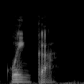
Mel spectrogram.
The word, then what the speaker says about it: Cuenca: You may have noticed that CU before any vowel is pronounced qua, as in Ecuador or Cuenca.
